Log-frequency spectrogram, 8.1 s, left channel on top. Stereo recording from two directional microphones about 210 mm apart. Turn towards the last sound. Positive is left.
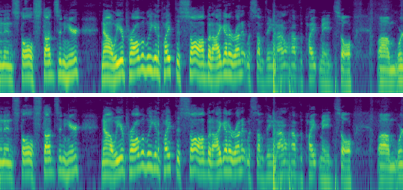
turn(degrees=50)  # may be behind; listen again after turning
